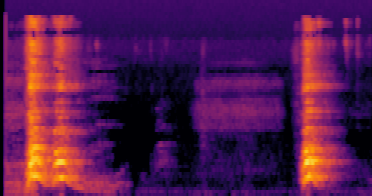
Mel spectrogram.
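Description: A Great Dane gives two deep, booming barks in quick succession, then one more after a pause.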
